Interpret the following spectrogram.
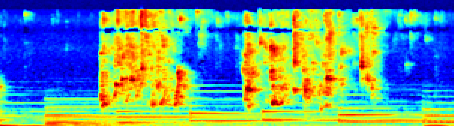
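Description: Bath water sloshing and splashing in a filled bathtub as a person moves in it, in several bursts between about one and five seconds in, over background music of held notes.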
